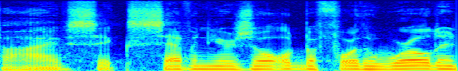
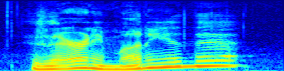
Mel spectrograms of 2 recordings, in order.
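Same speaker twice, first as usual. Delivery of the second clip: put-on Texas accent with voice pitched higher; 5 semitones higher than usual. Speaker quotes their dad's question about making music, imitating dad's texas accent. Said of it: "with his Texas accent".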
